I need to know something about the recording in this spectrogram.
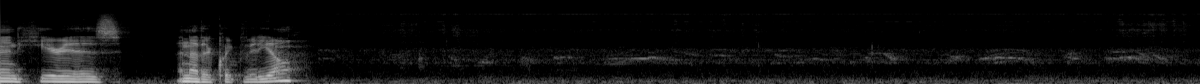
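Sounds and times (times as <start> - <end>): low background hum: 0.0 - 12.0
faint bird chirping: 3.2 - 12.0.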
